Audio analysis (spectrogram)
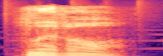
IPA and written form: ˈlɪɾl̩ (little)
